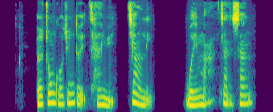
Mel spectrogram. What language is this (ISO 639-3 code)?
zho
